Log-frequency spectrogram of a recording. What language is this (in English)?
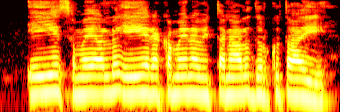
Telugu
